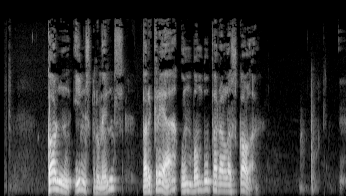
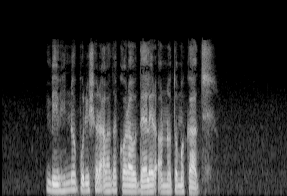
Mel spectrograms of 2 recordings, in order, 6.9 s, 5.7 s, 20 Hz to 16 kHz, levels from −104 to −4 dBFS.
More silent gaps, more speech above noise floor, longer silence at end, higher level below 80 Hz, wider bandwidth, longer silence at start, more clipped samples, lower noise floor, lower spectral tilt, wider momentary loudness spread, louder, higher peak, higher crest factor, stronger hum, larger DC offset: neither; first, 58 dB vs 52 dB; second, 0.7 s vs 1.55 s; about the same, -64 dBFS vs -60 dBFS; first, 11 kHz vs 7.2 kHz; about the same, 0.95 s vs 0.9 s; neither; about the same, -77 dBFS vs -74 dBFS; about the same, -6.5 dB/octave vs -7.5 dB/octave; about the same, 11 LU vs 11 LU; about the same, -21 LUFS vs -23 LUFS; first, 0 dBFS vs -6 dBFS; about the same, 22 dB vs 18 dB; neither; neither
